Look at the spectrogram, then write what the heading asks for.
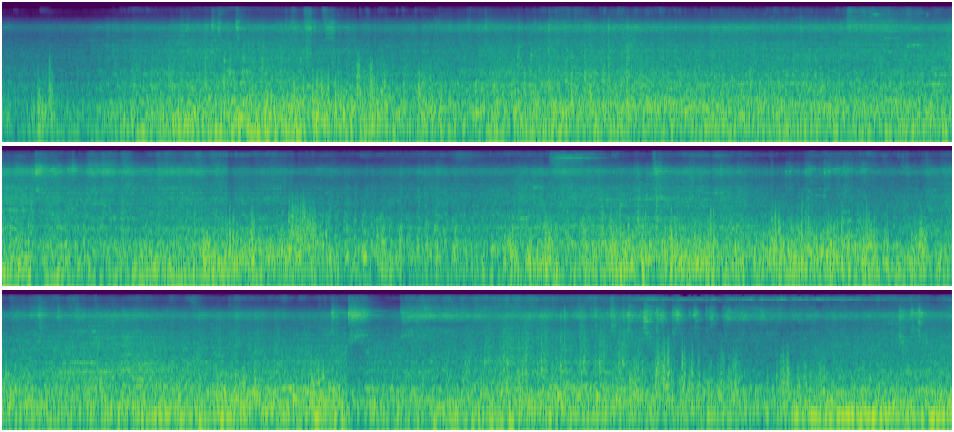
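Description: Canadian Pacific mixed freight train passing close at speed: a steady, loud rumble of steel wheels on rail, with scattered clicks as the cars roll over rail joints and a thin, steady high squeal from the wheels.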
